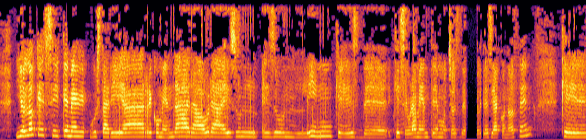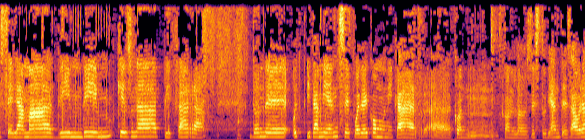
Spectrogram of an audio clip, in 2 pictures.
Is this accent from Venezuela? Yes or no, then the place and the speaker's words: no; Berga, Catalonia, Spain; una canción tradicional de aquí, de mi pueblo, de Berga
